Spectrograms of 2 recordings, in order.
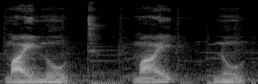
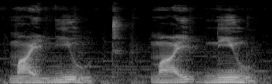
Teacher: আমেরিকানরা খুব ছোট জিনিস বোঝানোর জন্য বলে মাই নুড মাই নুড কিন্তু ব্রিটিশরা সেই একই শব্দকে বলে মাই নিউট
